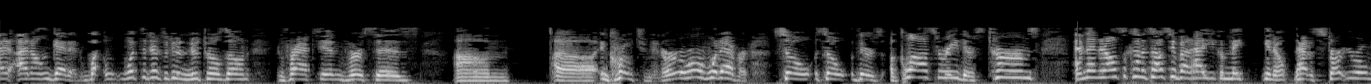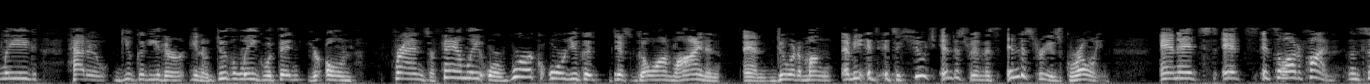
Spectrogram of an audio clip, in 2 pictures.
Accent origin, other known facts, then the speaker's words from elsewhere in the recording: Las Vegas, Nevada, United States; I know I'm from Vegas, and, you know, we don't really like to talk about gambling too much on this show.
